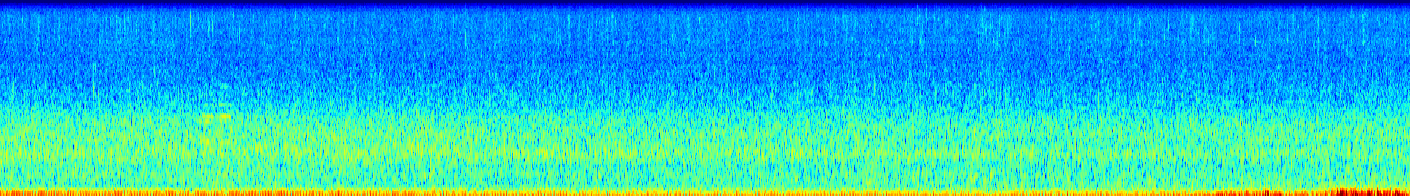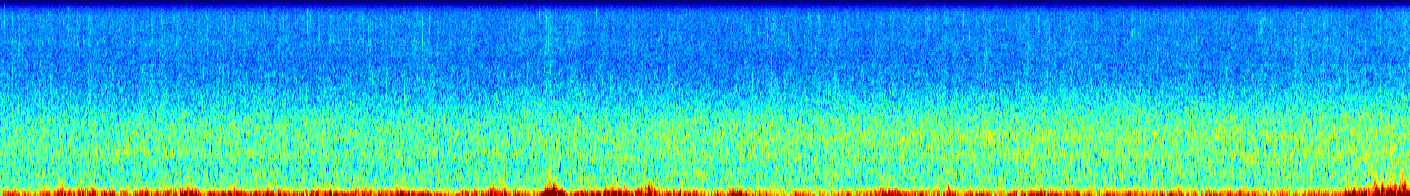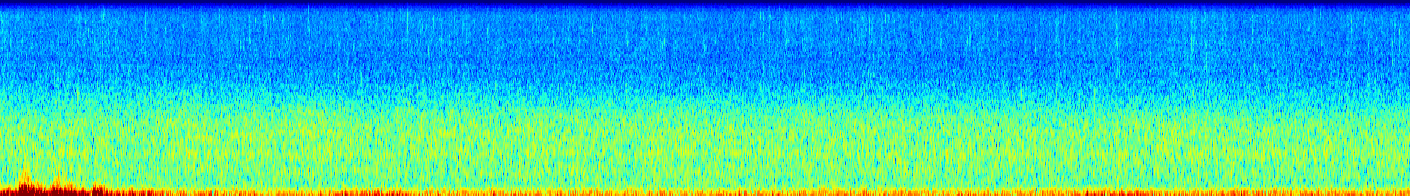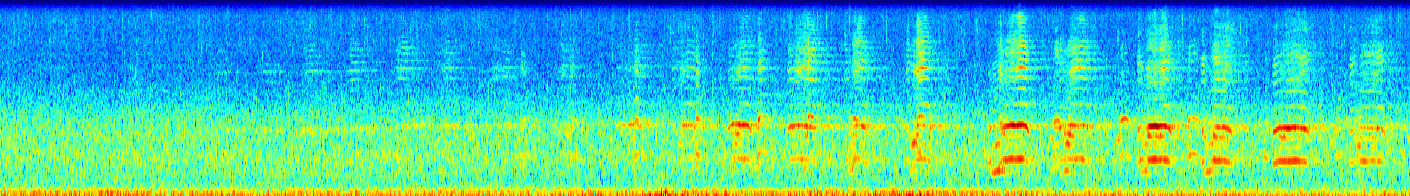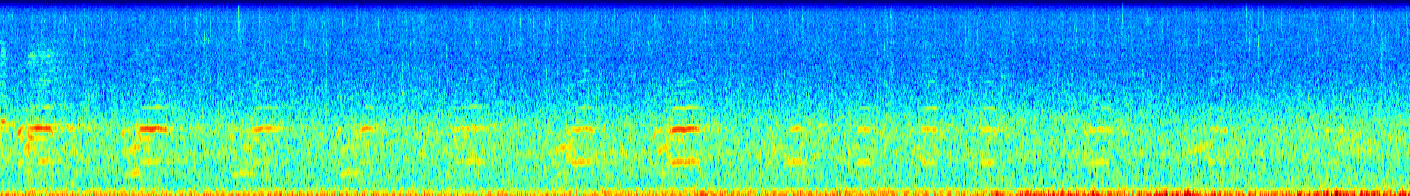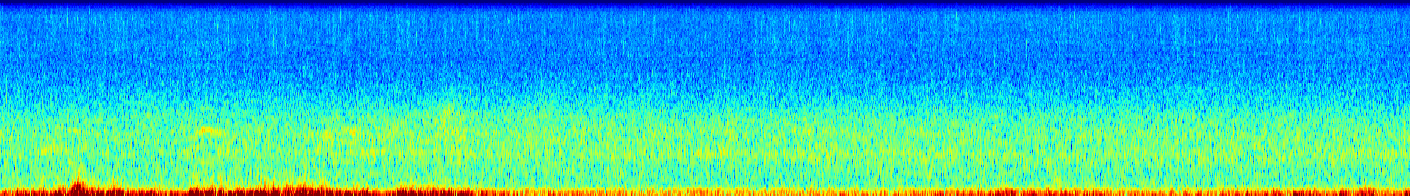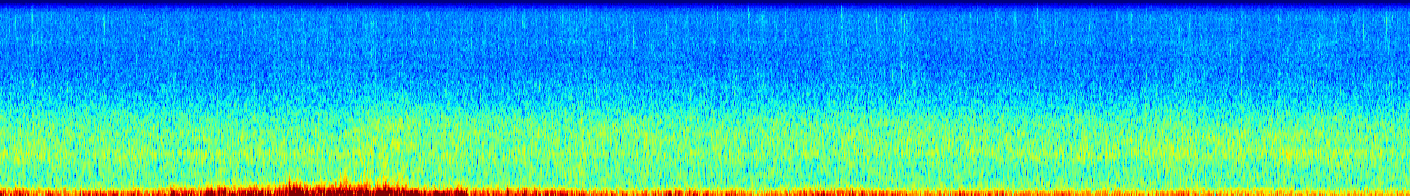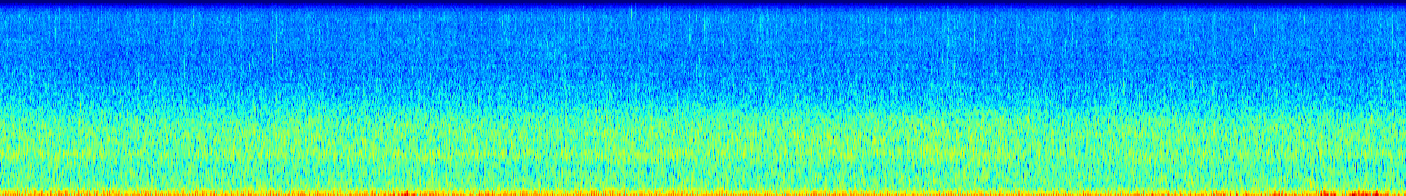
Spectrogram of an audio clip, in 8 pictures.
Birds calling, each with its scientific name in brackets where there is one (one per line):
Canada Goose (Branta canadensis)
